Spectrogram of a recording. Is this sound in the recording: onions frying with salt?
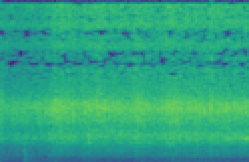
yes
